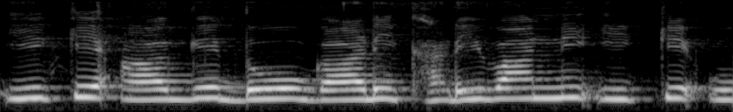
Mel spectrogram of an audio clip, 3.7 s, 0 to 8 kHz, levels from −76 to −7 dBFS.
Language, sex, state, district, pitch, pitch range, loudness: Bhojpuri, female, Bihar, East Champaran, 245 Hz, 230-260 Hz, -26 LUFS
